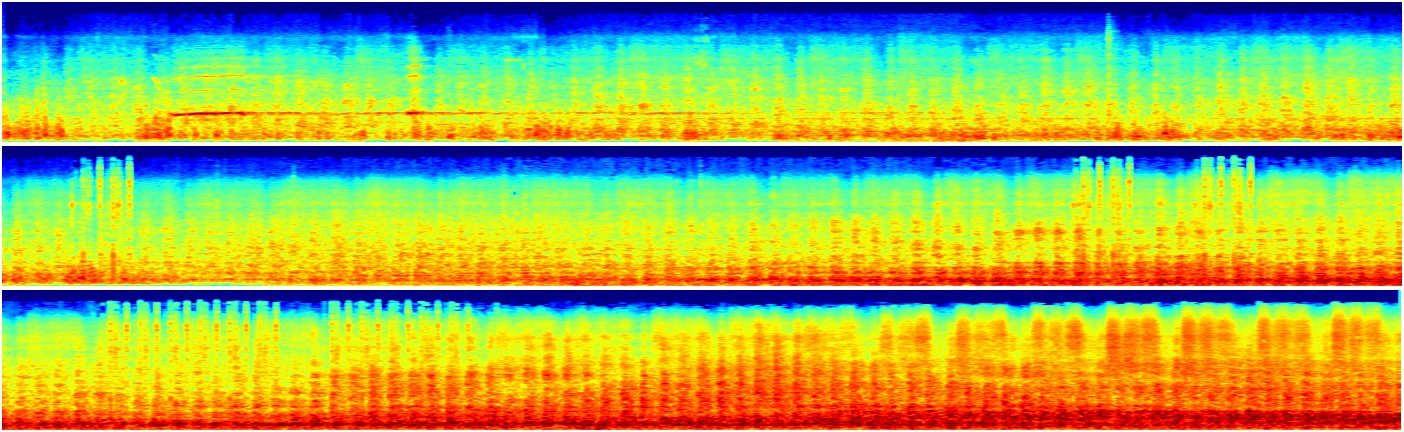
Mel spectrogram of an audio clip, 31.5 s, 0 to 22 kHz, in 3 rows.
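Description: GWR Castle Class four-cylinder 4-6-0 steam locomotive 4079 Pendennis Castle approaching under steam with a train of coaches. A distant whistle blast starts about a second in and is held for a few seconds. Then exhaust beats and wheel-on-rail clatter grow steadily louder as it nears.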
